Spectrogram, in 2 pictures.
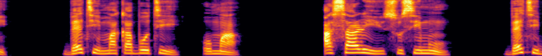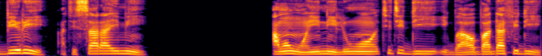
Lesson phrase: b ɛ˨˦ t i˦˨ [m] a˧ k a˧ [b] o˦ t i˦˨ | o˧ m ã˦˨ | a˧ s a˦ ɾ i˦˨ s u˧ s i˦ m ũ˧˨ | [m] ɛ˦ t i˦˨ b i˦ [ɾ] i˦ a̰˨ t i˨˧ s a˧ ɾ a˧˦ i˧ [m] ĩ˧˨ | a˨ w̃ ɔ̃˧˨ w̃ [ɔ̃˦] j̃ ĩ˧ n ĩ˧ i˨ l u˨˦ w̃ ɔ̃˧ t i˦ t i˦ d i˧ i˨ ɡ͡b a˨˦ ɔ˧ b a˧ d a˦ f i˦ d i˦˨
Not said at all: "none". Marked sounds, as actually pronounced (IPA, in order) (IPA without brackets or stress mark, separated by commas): m, b, b, ɾ, m, ɔ̃˨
